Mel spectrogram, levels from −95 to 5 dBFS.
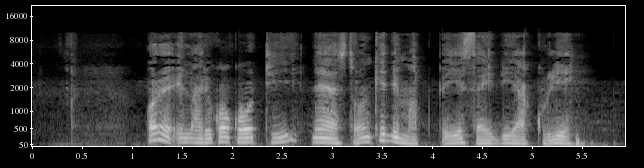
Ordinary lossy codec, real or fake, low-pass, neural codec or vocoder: AAC, 32 kbps; fake; 9.9 kHz; vocoder, 22.05 kHz, 80 mel bands, Vocos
